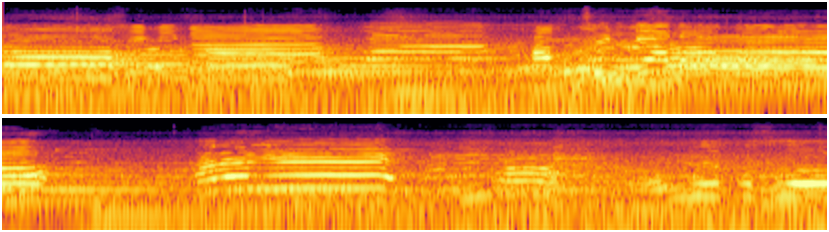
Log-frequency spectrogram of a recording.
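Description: Fans calling and shouting in overlapping high-pitched voices, with one long drawn-out call about four seconds in, over soft piano background music.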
